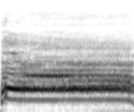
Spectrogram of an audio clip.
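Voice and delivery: very high, very loud full-lung yell.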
